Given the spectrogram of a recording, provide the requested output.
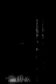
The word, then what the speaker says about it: Vite: So that's why it's pronounced beat.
